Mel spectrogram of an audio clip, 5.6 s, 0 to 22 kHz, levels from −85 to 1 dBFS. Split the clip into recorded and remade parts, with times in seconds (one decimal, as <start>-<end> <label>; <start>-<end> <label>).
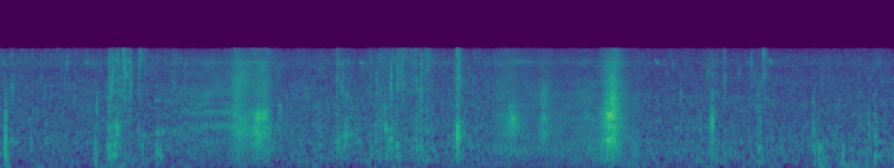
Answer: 0.0-1.2 recorded; 1.2-1.7 remade; 1.7-3.1 recorded; 3.1-4.0 remade; 4.0-5.6 recorded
